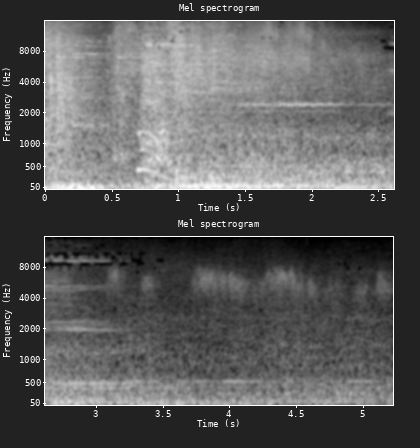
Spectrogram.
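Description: Game combat sounds of spells and hits burst and fade.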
